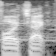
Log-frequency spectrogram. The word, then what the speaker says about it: Wojtek: what Jack what what okay I know it's pronounced Wojtek so we've got voice at the polar bear we've got the horn the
